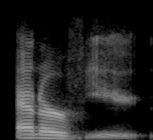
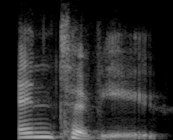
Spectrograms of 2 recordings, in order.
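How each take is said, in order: First: The T after N is dropped. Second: The T after N is pronounced. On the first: "They just removed it" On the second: "British people say"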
